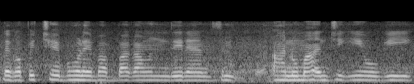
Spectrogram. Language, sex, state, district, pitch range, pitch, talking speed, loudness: Hindi, female, Haryana, Jhajjar, 195-205 Hz, 195 Hz, 160 wpm, -16 LUFS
